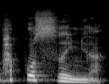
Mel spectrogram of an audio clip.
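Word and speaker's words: Πάφος: 어 이름이 지금 그렇죠 바보인데 원래의 발음은 파포스입니다. 그 헬라어로 파포스라는 곳인데요.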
